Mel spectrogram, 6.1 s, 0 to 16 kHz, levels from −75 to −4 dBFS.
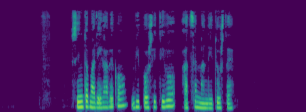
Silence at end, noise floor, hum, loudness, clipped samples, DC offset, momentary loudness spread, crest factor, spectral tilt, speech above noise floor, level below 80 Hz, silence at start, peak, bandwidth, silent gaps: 1.5 s; -80 dBFS; none; -23 LUFS; under 0.1%; under 0.1%; 8 LU; 20 dB; -5.5 dB/octave; 58 dB; -66 dBFS; 0.85 s; -6 dBFS; 11.5 kHz; none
